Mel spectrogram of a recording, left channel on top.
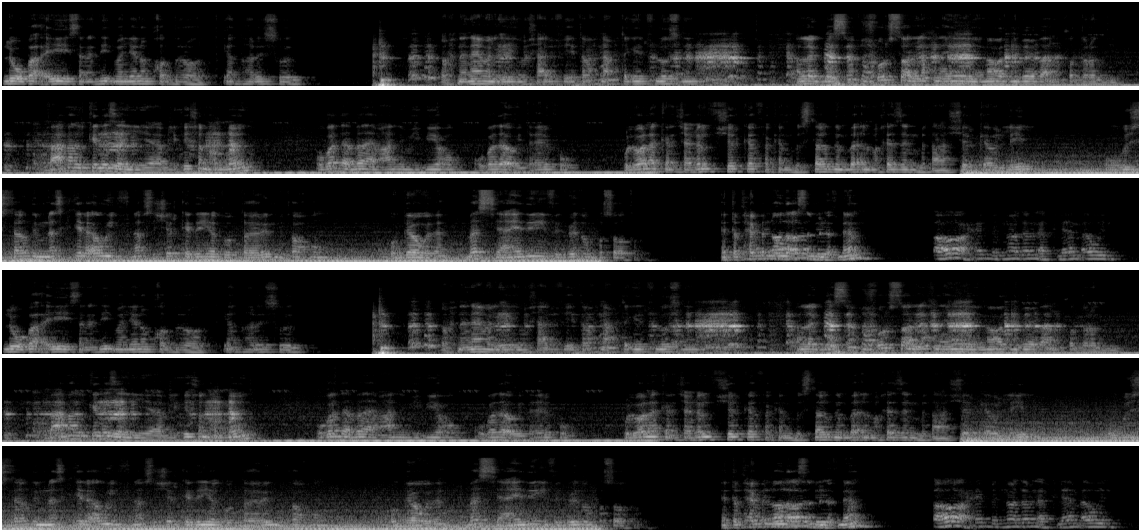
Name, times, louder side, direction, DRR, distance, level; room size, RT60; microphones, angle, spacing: voice 1, 0.0-3.0 4.4-7.0 7.9-11.2 11.8-13.9 14.5-17.1 17.6-21.7 22.4-26.0 26.6-29.0 29.9-31.4, left 1 dB, 25° left, 0.5 m, -32 dB
sound 1, 3.7-4.5 4.9-14.7, right 2 dB, 20° right, 0.9 m, -30 dB
sound 2, 6.9-17.9, right 1 dB, 85° right, 0.6 m, -34 dB
sound 3, 20.9-28.7, right 1 dB, 40° right, 0.4 m, -26 dB
voice 2, 30.1-31.1 32.0-33.8, right 1 dB, 55° right, 1.0 m, -34 dB
2.5 x 2.2 x 2.8 m
head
